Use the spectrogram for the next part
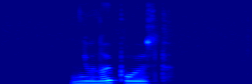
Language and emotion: Russian, neutral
